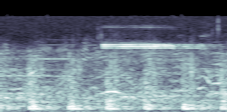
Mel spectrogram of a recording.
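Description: Faint murmur of voices from a small stadium crowd, and about a second in a referee's whistle blown once, briefly, for the kick-off.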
